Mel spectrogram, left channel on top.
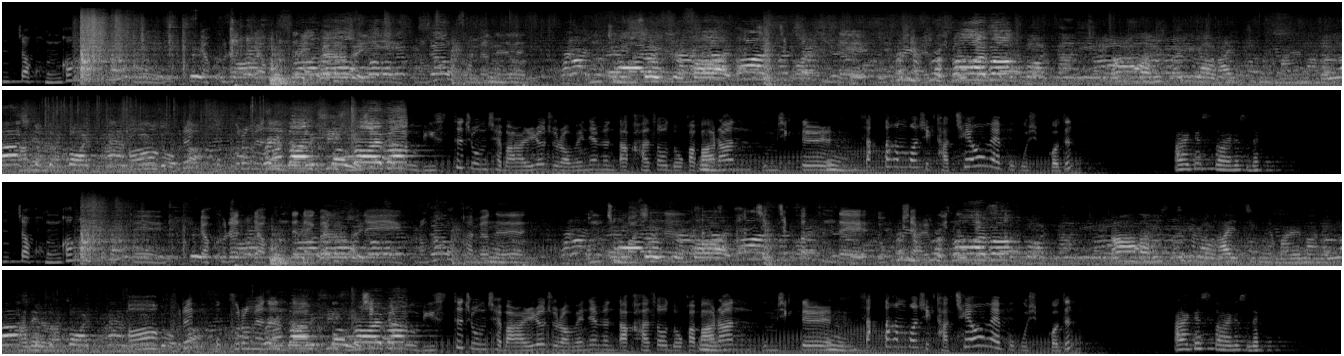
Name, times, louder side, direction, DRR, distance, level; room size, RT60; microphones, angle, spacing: voice 1, 0.0-5.3 5.8-10.1 14.6-21.7 22.0-24.1, right 1 dB, 15° right, 11 dB, 0.8 m, -37 dB
sound 1, 0.7-17.5, left 4 dB, 90° left, 0.9 m, -27 dB
sound 2, 4.3-24.2, equal, 40° right, 1.1 m, -47 dB
sound 3, 9.7-15.7, right 1 dB, 15° left, 2.2 m, -43 dB
voice 2, 11.1-14.2 20.4-20.6 21.6-21.9 25.1-26.0, right 1 dB, 55° right, 7 dB, 2.1 m, -33 dB
22.5 x 20.0 x 9.3 m, 0.86 s
head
